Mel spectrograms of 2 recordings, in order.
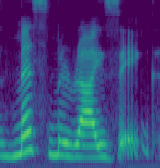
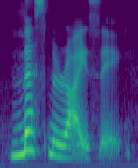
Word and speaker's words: mesmerizing: But the word that you can use is mesmerizing, pronounced as mesmerizing. The stress is on the first syllable, mesmerizing.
